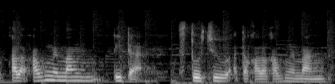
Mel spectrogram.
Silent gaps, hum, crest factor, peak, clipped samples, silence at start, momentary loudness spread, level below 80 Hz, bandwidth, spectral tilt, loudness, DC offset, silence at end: none; none; 16 dB; -6 dBFS; under 0.1%; 0 s; 6 LU; -52 dBFS; 13.5 kHz; -6.5 dB/octave; -23 LUFS; under 0.1%; 0 s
